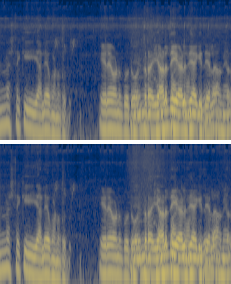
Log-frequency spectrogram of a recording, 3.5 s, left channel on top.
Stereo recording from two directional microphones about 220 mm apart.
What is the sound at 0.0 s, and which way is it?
Speech, 40° right (ahead or behind).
